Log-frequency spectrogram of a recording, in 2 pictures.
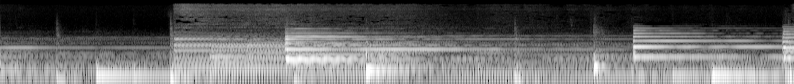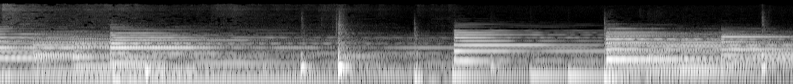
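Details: Soft piano music with sustained chords plays throughout, with no animal sounds heard.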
